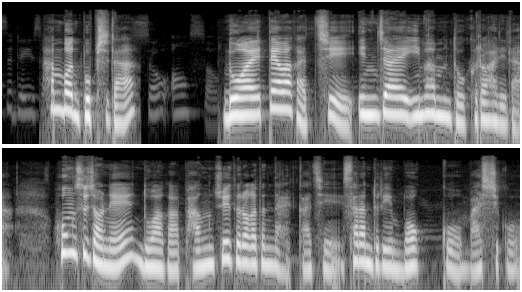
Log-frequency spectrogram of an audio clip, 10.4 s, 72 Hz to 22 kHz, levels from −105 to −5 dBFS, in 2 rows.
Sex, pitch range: female, 175-230 Hz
